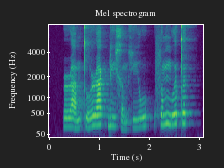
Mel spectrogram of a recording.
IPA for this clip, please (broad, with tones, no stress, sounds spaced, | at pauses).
ɹ a˨˩˨ m t̪ u˨˩˨ ɹ a˦˥ k̚ ɓ i˧ x ə˨˩˨ m x i˧˥ w | f ə˧˥ m ŋ u˧˥ ə̯ t̪ ə˦˥ k̚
